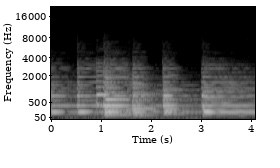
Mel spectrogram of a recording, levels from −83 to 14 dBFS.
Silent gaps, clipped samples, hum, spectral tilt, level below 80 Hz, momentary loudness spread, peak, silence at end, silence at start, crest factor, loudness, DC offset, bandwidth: none; under 0.1%; none; -9.5 dB/octave; -58 dBFS; 12 LU; -6 dBFS; 0 s; 0 s; 18 dB; -24 LUFS; under 0.1%; 5.2 kHz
